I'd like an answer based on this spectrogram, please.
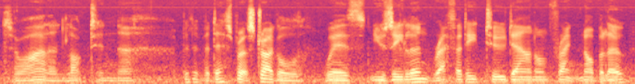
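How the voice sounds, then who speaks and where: A man presenting a round-up of golf scores in a measured reporting manner, pausing between items. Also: fairly even intonation. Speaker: sports presenter. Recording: noisy broadcast with background rumble.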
